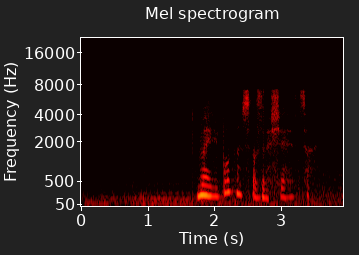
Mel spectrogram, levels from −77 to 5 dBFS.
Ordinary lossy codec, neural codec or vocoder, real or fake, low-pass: none; codec, 16 kHz in and 24 kHz out, 0.8 kbps, FocalCodec, streaming, 65536 codes; fake; 7.2 kHz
